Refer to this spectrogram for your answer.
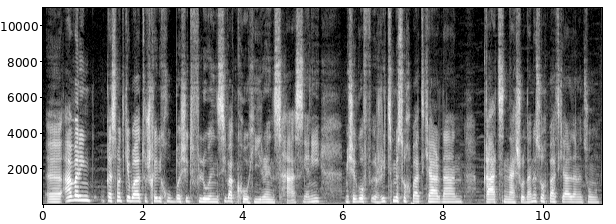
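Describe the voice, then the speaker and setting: A young man from Iran teaching an exam-prep lesson in a casual, explanatory way, often pausing with fillers. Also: fairly high pitch, a bit bright. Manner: explanatory, with frequent filler pauses. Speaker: IELTS teacher.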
